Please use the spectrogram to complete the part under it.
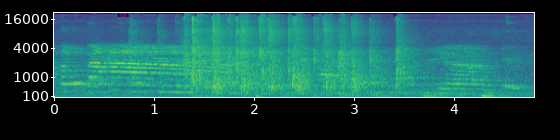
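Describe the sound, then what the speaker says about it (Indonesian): Schoolchildren in a classroom clapping together in a quick burst of crisp hand claps lasting a couple of seconds, with children's voices and an adult voice around it. "Tepuk tangan."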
